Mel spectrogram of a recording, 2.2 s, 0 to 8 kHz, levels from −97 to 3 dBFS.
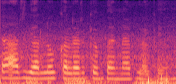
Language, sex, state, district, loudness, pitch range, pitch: Hindi, female, Uttar Pradesh, Lucknow, -16 LUFS, 200-215 Hz, 205 Hz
